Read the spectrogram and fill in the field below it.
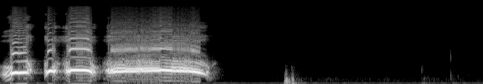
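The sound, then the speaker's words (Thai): A man's voice imitates a rooster's crow in a zoo: three short, sharp calls followed by one long, drawn-out note, loud, then a brief faint thump and silence. “ตะเบงเสียงไก่ขันดังลั่นบริเวณสวนสัตว์”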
